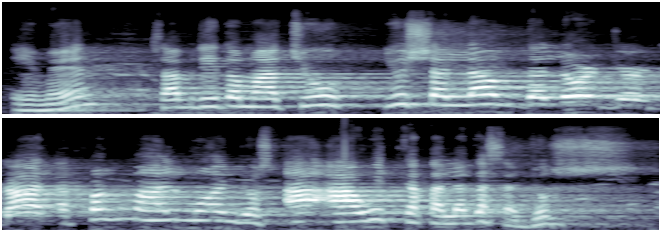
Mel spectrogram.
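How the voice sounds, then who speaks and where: A male pastor preaching a lively sermon to his congregation. He jokes, mixes in English phrases and keeps asking "Amen?". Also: very high-pitched, normal speed. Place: church hall. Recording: echoey church hall with long reverb.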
